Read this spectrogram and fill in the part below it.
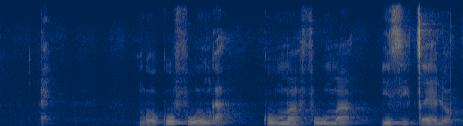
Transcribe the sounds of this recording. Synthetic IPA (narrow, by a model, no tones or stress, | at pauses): ŋɡʱok̬ʼufuŋɡʱa | kʼumafuma | iziǀɛːlɔ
